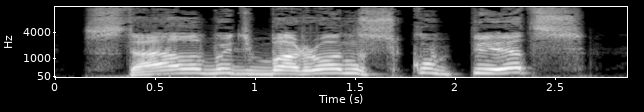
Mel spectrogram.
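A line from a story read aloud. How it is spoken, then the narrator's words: Loud guffaw. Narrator (Russian): захохотал Хувенагель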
